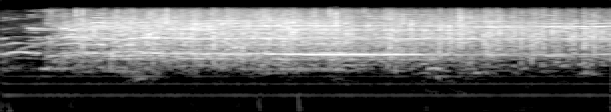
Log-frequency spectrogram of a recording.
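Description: A church congregation breaks into sustained applause and cheering, a dense, even wash of clapping from a large crowd that builds quickly and holds steady throughout.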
